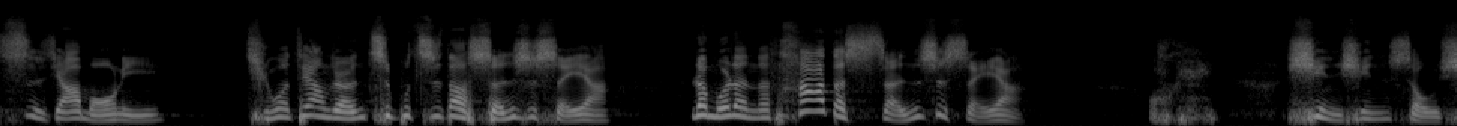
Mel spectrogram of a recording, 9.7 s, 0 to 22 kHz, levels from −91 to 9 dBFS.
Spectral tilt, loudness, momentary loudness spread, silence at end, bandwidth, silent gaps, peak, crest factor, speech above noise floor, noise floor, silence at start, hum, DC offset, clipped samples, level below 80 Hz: -3.5 dB/octave; -47 LUFS; 14 LU; 0 s; 13.5 kHz; none; -26 dBFS; 22 dB; 43 dB; -90 dBFS; 0 s; none; under 0.1%; under 0.1%; under -90 dBFS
